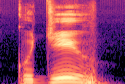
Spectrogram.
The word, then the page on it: kujiuw: Mpur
